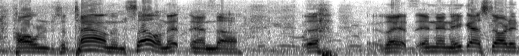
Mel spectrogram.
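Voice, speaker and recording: Over noticeable background noise, a man talks at a moderate pace in a fairly high voice with ordinary pitch variation. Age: 70s. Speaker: retired racing driver and crew chief. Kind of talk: interview. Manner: halting.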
